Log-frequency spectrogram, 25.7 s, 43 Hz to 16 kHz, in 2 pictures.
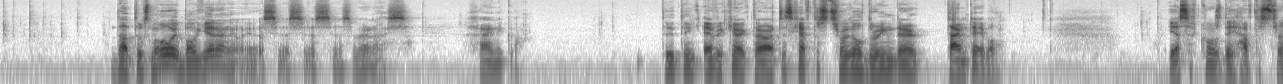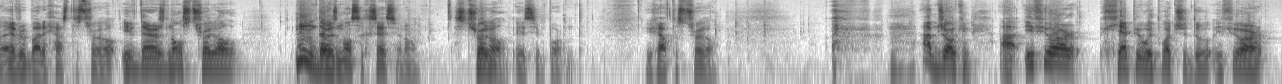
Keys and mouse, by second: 0.1-23.9 alt+shift+right drag, 16.8 2, 20.0 1, 22.4 ctrl+1, 25.1 2.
